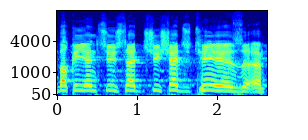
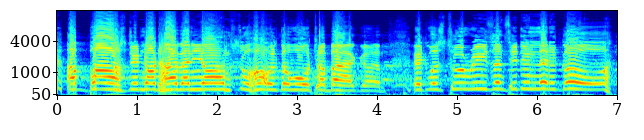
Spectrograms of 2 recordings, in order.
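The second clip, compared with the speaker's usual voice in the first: impassioned preaching; 2 semitones higher, 4 dB louder than usual. Acted. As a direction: cry the tragedy out to the mourners. Majlis preacher at full force.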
